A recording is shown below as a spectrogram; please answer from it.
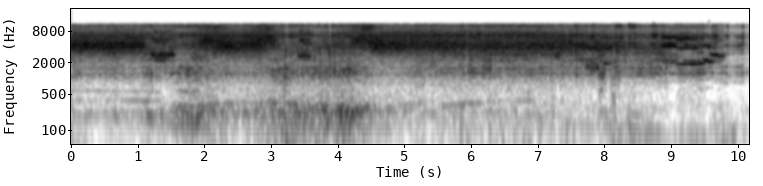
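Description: The 2.3-litre four-cylinder engine of an old Volvo 740 revving up and down through a drift, with tyres squealing in short bursts over a steady hiss of wet tyres and wind.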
